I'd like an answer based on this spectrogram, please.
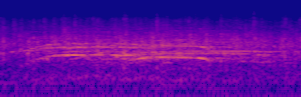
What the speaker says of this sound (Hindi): ताली तो बड़ी बजा रहे हो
